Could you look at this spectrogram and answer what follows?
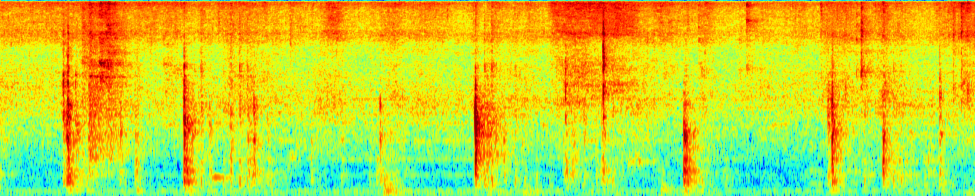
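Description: Pancit bihon rice noodles with vegetables being mixed with soy sauce in a pan, heard as a series of irregular scraping and tapping strokes from a utensil, close and fairly quiet, with short pauses between strokes.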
